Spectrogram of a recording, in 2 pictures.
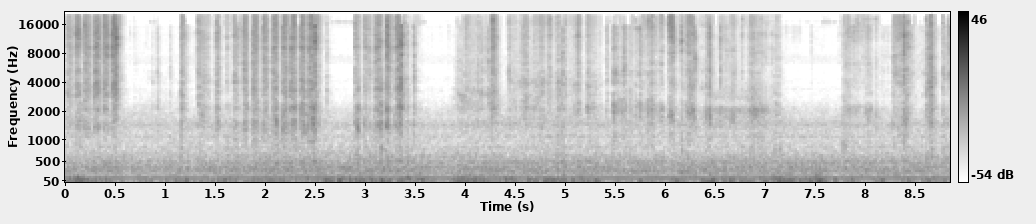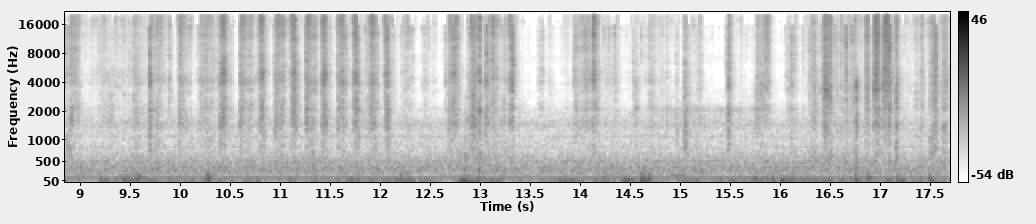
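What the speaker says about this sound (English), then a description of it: "You can give it a good sanding again." Old solder being sanded off with sandpaper during a first soldering job, a steady scratchy rubbing that runs continuously and close up with short rhythmic strokes and brief pauses, with no voices.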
